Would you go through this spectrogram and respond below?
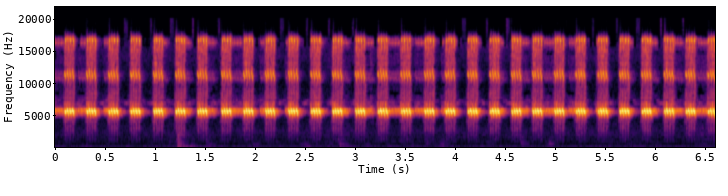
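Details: A cricket chirping steadily without pause, about two to three high, pure pulses each second in a regular rhythm, with a faint low hum and one brief soft knock in the background.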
